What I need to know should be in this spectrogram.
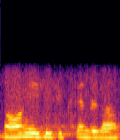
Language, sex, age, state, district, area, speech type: Tamil, female, 18-30, Tamil Nadu, Viluppuram, rural, conversation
